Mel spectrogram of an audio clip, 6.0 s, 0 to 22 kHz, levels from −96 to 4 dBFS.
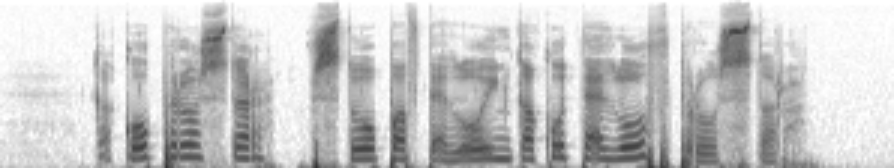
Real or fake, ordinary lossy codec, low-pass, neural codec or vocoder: real; none; 19.8 kHz; none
